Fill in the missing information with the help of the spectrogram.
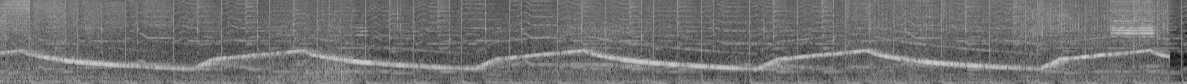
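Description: Escort vehicle's siren wailing in a repeating cycle: each sweep rises quickly and then falls slowly, about every three and a half seconds, with five peaks.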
